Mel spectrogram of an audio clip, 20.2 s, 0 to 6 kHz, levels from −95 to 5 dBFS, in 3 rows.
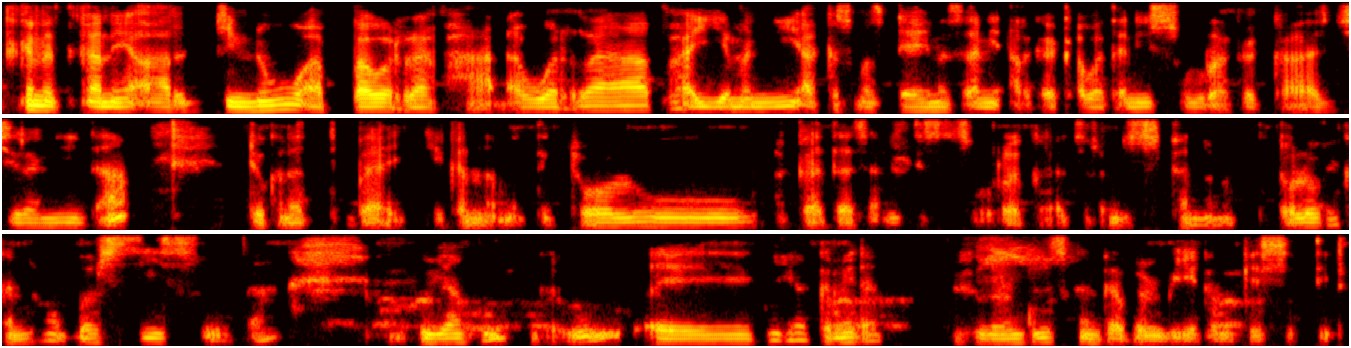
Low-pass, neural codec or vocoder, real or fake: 5.4 kHz; codec, 16 kHz, 6 kbps, DAC; fake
